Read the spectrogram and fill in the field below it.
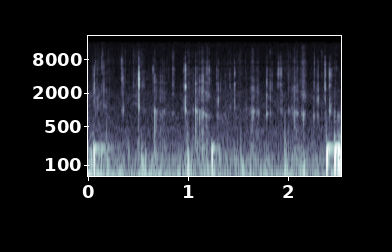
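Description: A small dog chews on a couch, with wet, crunchy mouth sounds and irregular bites and smacks continuing steadily for a few seconds, no voices.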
